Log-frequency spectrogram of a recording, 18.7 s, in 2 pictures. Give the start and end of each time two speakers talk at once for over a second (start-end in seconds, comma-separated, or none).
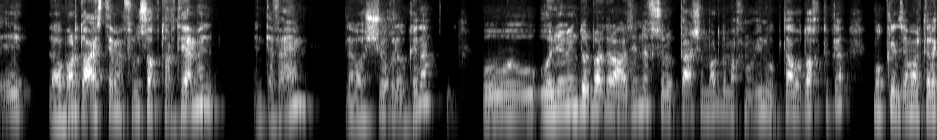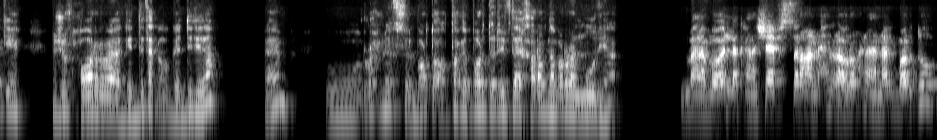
none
